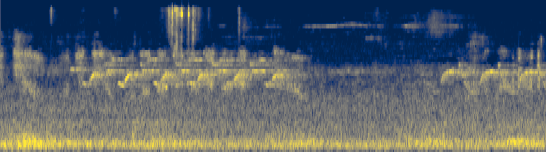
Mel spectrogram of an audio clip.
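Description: A bird singing two quick series of short repeated notes, over low steady background noise.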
